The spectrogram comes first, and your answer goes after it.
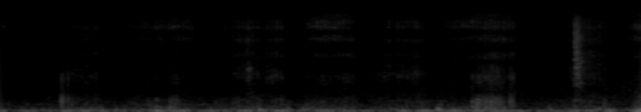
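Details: Low, even purring from Thor the cat, recorded on a tiny microphone, a soft steady rumble with gentle breathy pulses repeating about every second.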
